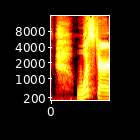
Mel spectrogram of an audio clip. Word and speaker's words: Worcester: but for people that are not from Massachusetts wer is spelled w r c s r it looks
